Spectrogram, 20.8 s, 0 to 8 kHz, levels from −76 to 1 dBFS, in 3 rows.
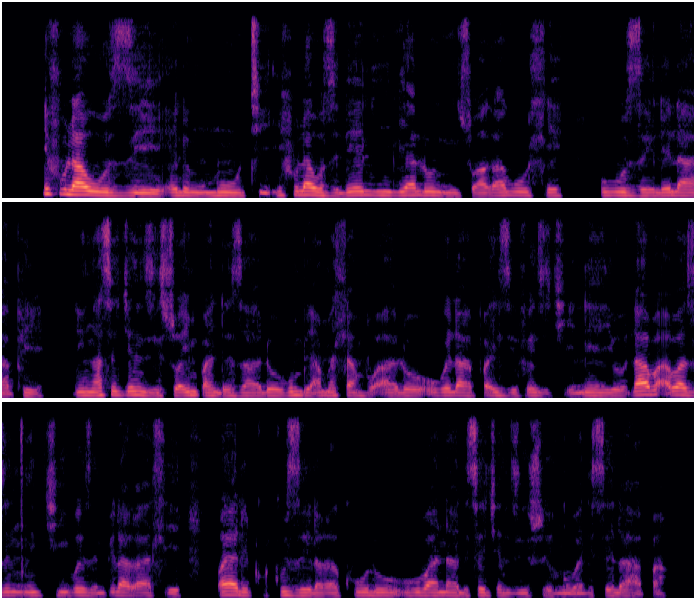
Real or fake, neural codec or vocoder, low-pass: fake; codec, 16 kHz, 4 kbps, FreqCodec, larger model; 7.2 kHz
